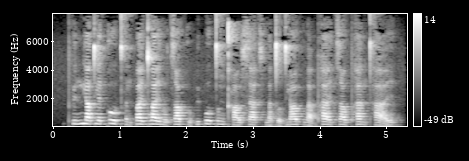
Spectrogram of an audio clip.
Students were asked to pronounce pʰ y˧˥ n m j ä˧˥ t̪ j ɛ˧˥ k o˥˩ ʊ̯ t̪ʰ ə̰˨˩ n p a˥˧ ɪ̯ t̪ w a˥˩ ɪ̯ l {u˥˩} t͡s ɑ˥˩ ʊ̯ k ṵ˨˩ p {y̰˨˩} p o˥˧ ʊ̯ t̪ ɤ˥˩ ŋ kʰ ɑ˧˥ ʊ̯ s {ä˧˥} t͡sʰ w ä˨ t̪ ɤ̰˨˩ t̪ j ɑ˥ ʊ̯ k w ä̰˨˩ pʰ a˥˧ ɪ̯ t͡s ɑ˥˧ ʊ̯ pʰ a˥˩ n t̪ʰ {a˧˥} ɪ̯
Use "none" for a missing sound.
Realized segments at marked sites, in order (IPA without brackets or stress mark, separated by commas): ṵ˨˩, y˧˥, ä˥, a̰˨˩˦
